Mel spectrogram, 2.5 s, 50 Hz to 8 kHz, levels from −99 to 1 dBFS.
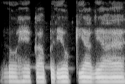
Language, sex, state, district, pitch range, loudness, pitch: Hindi, male, Bihar, Supaul, 110-115 Hz, -17 LUFS, 115 Hz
